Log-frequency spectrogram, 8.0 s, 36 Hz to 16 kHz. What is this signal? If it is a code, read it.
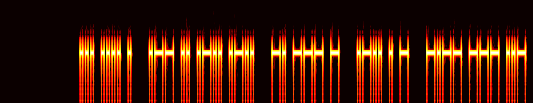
Morse code, heard as a keyed tone, about 30 wpm, 700 Hz. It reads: SHE WILL NOT LET YOU
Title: Sentences from Top 1500 Words 30wpm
